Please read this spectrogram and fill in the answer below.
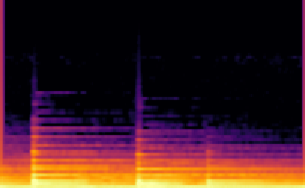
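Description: Background music: a soft, slow new-age style piece with sustained chords over a held bass and a melody of single notes changing every half second or so.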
